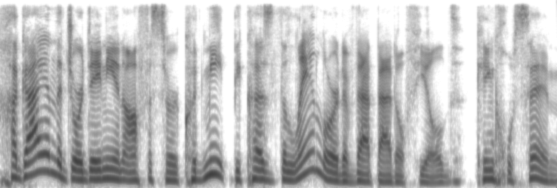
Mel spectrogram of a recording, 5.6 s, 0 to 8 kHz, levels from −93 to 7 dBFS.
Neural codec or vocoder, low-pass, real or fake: none; 7.2 kHz; real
